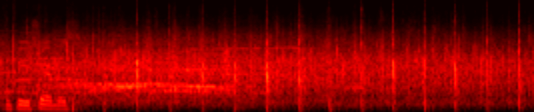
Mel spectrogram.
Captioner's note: audience cheers and applauds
